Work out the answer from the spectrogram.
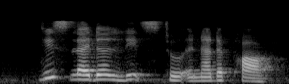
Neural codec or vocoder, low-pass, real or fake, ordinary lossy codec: codec, 16 kHz, 1 kbps, X-Codec, HuBERT features, trained on balanced general audio; none; fake; none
